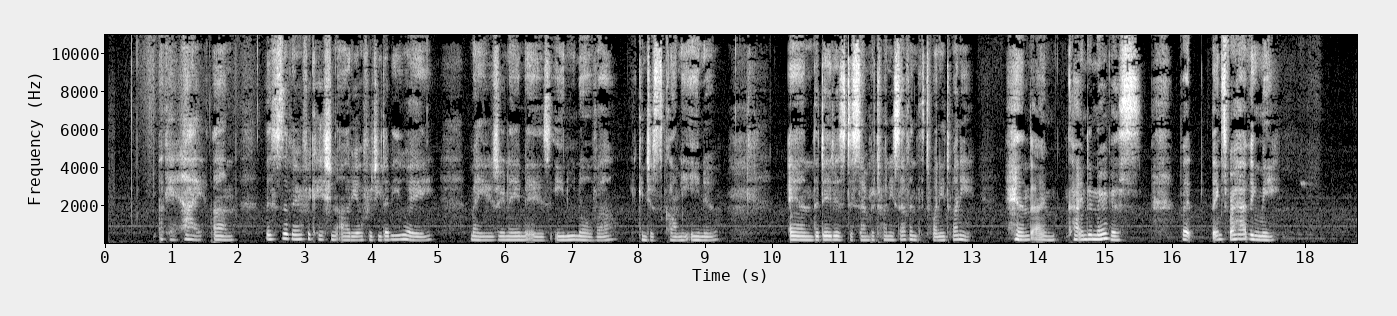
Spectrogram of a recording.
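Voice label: Female verification; GWA Verification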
